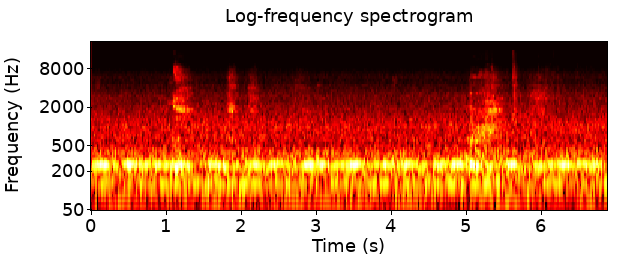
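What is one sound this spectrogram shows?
A man grunts and breathes hard with effort close by.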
